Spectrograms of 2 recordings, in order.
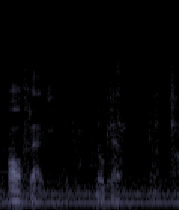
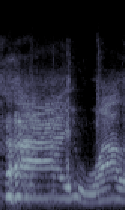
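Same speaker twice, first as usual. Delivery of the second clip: loud laughing call-out; laughing shout; 7 semitones higher, 14 dB louder, much slower than usual. Real, not acted. Friend reacts to confession.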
